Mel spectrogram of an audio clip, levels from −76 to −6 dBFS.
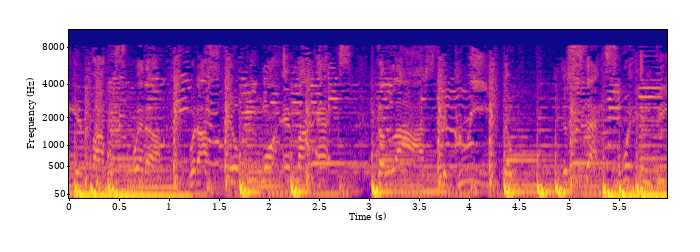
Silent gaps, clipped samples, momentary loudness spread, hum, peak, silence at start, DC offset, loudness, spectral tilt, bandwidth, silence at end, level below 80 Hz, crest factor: none; under 0.1%; 6 LU; none; -4 dBFS; 0 s; under 0.1%; -19 LUFS; -5 dB/octave; 8.8 kHz; 0 s; -20 dBFS; 12 dB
